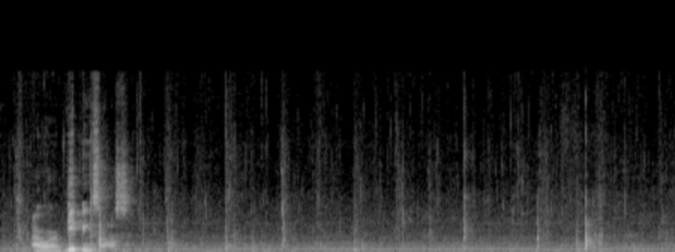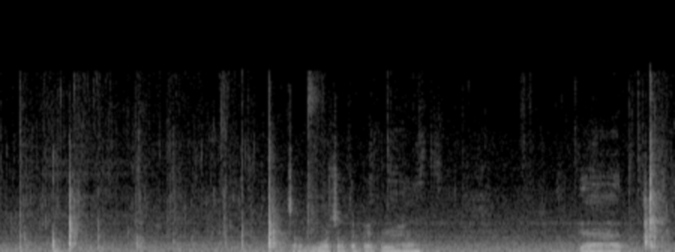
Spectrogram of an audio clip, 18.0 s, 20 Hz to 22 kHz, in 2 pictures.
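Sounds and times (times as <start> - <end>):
spatula stirring wet chicken: 0.0 - 16.0
faint steady hum: 0.0 - 18.0.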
